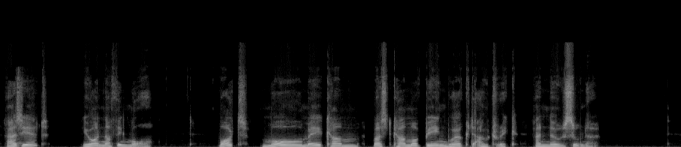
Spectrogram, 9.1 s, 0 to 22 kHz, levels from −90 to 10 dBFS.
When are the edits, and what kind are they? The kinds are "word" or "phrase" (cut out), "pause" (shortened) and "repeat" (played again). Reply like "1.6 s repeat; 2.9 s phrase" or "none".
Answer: 4.9 s pause; 7.0 s pause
